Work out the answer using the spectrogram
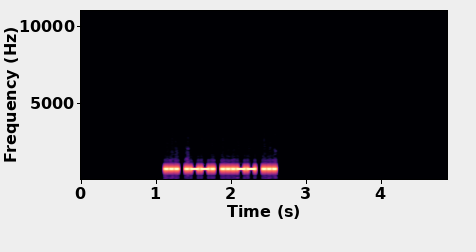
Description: Morse code, heard as a keyed tone, about 36 wpm, 700 Hz. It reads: SP3S
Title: DXCC-100 Call Signs - 4 Characters - 35wpm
